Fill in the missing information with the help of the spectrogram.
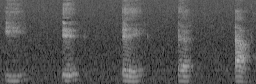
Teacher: my mouth opens more more and more my jaw lowers but my lips are still spread out my tongue is generally still pushed forward with the tip going down to the back of my bottom front teeth · as I go from E to A, my mouth opens more and more. My jaw lowers, but my lips are still spread out. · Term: front vowels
